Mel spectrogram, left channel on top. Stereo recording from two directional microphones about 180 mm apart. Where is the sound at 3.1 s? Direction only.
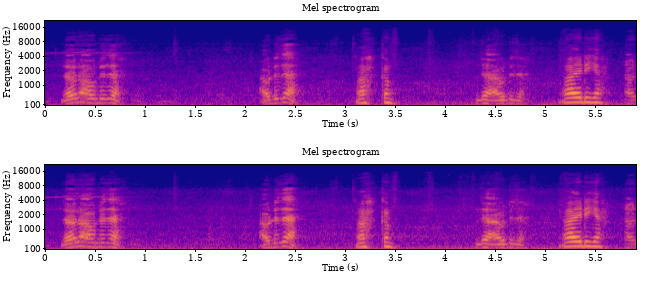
5° left (ahead or behind).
